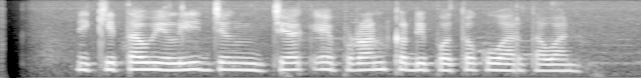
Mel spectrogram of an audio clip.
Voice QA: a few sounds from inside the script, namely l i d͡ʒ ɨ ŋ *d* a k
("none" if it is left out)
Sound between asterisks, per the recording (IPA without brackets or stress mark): d͡ʒ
